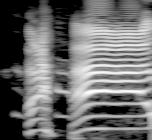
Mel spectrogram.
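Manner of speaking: sudden loud cackle; a loud, mocking burst of laughter. Real, not acted. Laughing hard at the beaten suspect on screen, loud cackle.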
